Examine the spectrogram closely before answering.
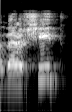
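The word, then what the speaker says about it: בראשית: ये इब्रानी ज़बान का लफ्ज बराशीत है, बेरेशीत भी कहते हैं, बराशीत है भी प्रोनाउंसिएट होता है।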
